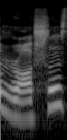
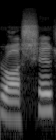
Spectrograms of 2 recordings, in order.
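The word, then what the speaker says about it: Rorschach: रॉसर्स ink blot test, that is अ रॉसर्स, actually spelling wrong है, रॉसक हो गया, रॉशर होगा।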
